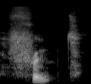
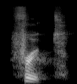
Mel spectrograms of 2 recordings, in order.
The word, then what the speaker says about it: fruit: another one with fruit this is an ooh sound fruit one sound again stick your lips out fruit we like diphthongs in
